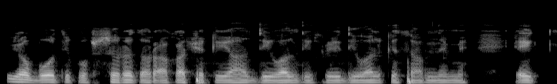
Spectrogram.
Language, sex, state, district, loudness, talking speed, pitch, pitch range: Hindi, male, Uttarakhand, Uttarkashi, -25 LUFS, 170 wpm, 95 Hz, 90-100 Hz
